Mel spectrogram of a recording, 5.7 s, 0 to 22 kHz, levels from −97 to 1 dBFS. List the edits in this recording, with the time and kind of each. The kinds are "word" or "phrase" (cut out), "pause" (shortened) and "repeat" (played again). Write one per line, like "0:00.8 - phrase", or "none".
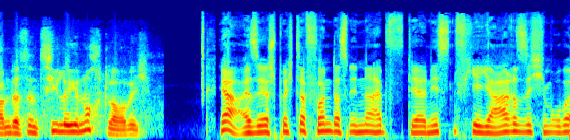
0:02.1 - pause
0:03.5 - word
